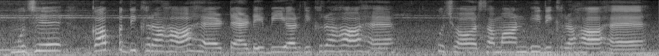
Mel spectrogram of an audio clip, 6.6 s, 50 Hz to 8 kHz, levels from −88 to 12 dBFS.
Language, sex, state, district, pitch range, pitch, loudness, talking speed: Hindi, female, Odisha, Malkangiri, 200-295 Hz, 240 Hz, -16 LUFS, 155 wpm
